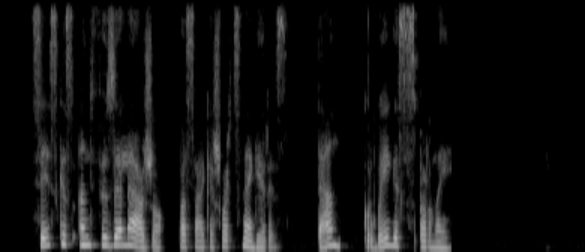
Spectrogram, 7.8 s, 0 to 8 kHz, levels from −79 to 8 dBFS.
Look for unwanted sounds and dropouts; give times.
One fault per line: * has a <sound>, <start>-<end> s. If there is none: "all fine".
all fine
